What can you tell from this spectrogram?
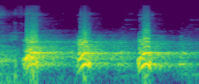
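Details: An angry Rottweiler barks at street dogs, giving three deep, forceful barks about half a second apart.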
